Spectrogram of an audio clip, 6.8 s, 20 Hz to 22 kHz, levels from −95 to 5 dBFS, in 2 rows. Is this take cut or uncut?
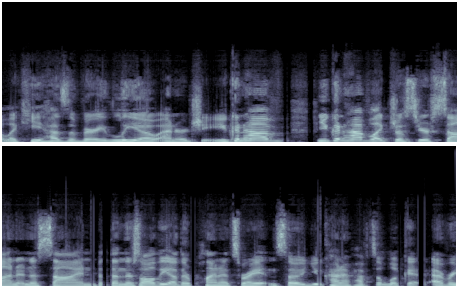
uncut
